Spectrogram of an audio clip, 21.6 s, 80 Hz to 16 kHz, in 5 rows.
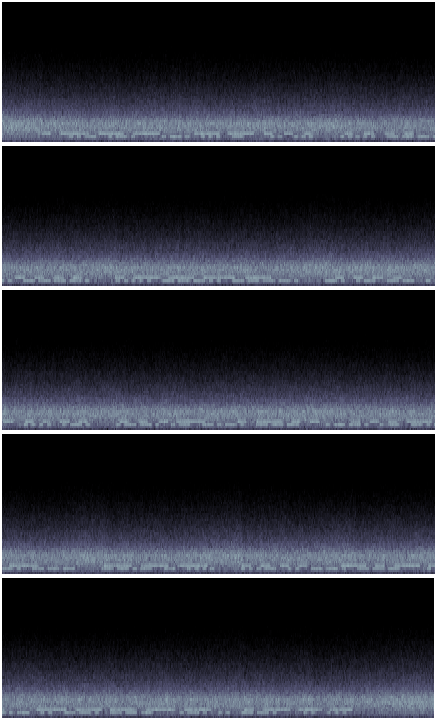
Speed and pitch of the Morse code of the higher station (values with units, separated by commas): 13 wpm, 1130 Hz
